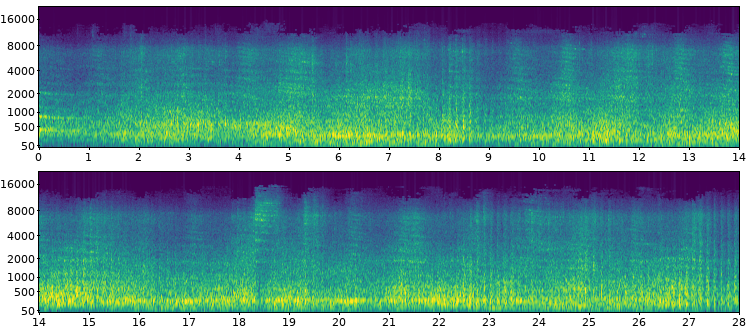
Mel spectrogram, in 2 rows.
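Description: Double-stack intermodal freight cars rolling steadily past close by, their steel wheels clicking rhythmically over rail joints. About 18 seconds in there is a brief sharp metallic noise.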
